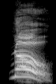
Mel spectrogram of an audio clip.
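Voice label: no, Spanish; Demoman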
